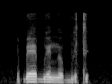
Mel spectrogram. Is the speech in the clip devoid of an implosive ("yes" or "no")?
no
